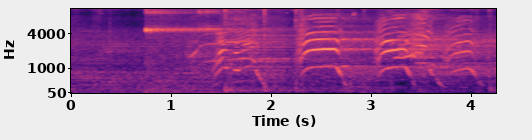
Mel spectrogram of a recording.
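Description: Basketball game on an indoor court: sneakers squeak sharply on the floor several times from about a second in, the loudest in the middle, while a basketball is dribbled, over background voices.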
